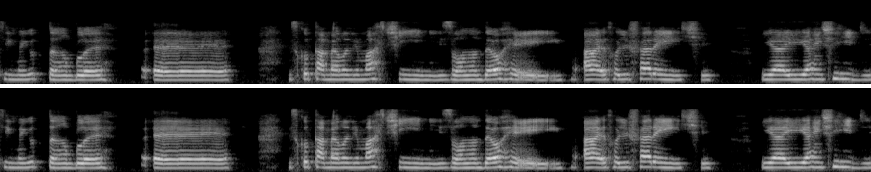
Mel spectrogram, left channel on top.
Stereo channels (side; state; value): both; normal; correlation 0.92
